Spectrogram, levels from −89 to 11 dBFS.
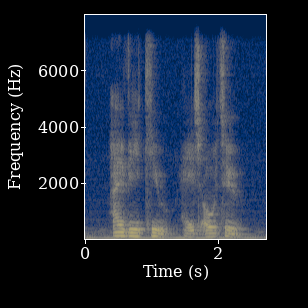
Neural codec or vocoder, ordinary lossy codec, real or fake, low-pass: none; Opus, 64 kbps; real; 7.2 kHz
